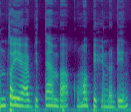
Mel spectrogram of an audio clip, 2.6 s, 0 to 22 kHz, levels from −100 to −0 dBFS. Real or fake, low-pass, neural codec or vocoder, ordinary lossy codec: real; none; none; none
